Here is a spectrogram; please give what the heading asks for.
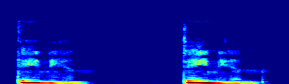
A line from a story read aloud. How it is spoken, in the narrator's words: my mama had whispered then, her voice choked with emotion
